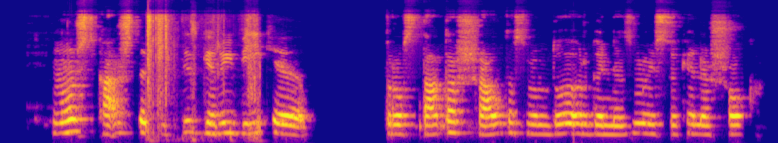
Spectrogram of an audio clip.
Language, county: Lithuanian, Šiauliai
